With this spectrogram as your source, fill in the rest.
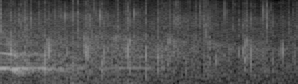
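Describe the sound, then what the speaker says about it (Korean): A church youth congregation claps to thank the orchestra after a sermon reading. The applause is brief and moderately close and fades out over about two seconds. "우리 오케스트라 수고했는데 다시 한번 우리 감사의 박수 한번 부탁합니다."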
